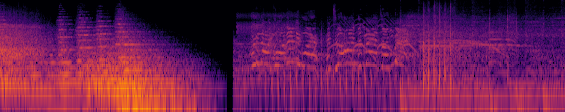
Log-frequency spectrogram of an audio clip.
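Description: Music fades out, followed by a brief silence about three and a half seconds in. Then comes a staged action scene with wavering high cries and a rapid burst of gunfire about six seconds in.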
